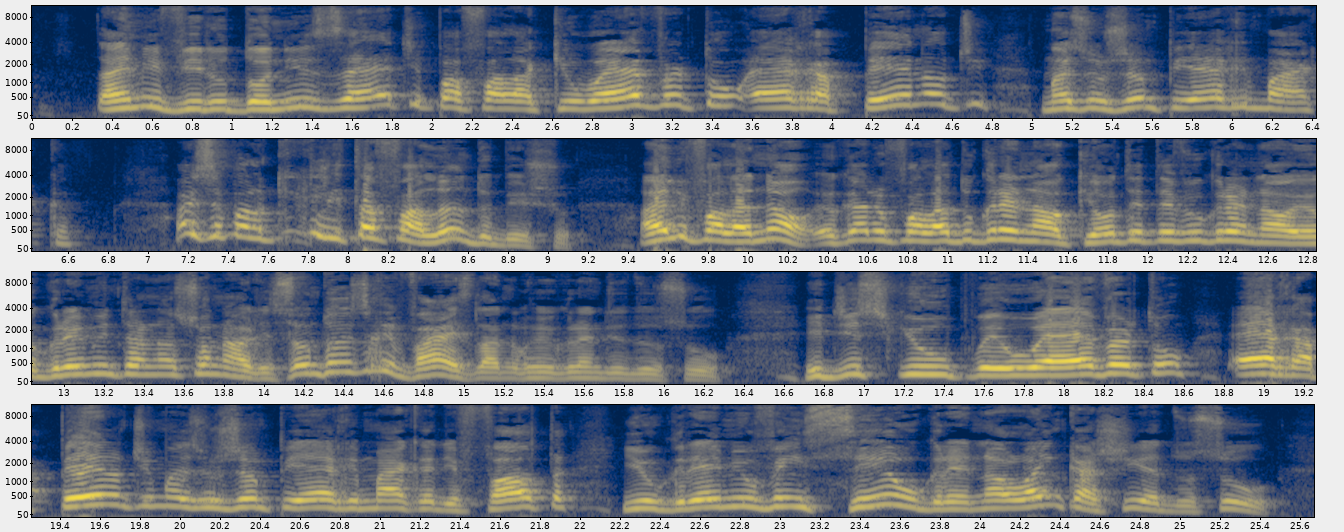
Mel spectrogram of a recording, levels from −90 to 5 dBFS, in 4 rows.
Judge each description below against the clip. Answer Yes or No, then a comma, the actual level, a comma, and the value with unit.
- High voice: Yes, high, 205 Hz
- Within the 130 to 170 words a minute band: No, average, 180 wpm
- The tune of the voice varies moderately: Yes, average, 4.3 semitones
